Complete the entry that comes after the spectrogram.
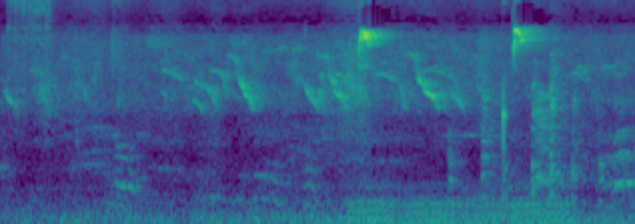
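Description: Birds chirping: many short, high, falling chirps, over a low rumble that swells in the middle.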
